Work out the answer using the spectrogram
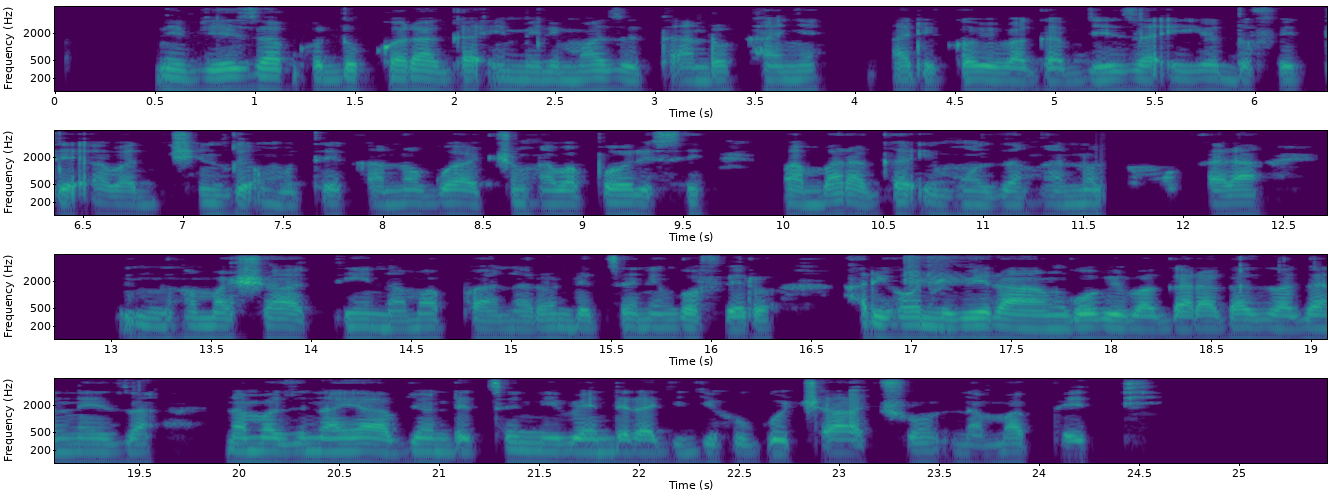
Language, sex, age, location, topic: Kinyarwanda, male, 25-35, Musanze, government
